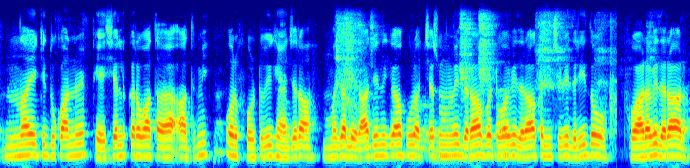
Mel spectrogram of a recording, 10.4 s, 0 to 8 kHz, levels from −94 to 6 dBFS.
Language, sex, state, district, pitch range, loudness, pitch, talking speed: Hindi, male, Uttar Pradesh, Muzaffarnagar, 135-150 Hz, -20 LUFS, 140 Hz, 195 wpm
